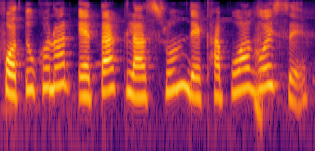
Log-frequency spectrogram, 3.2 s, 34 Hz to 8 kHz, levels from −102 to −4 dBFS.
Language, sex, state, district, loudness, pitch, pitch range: Assamese, female, Assam, Sonitpur, -19 LUFS, 295 Hz, 245-335 Hz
